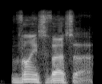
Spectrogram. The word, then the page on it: vice versa: British English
